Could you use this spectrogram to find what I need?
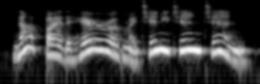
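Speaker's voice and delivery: high, loud piglet voice; little pig's defiant refusal. A narrator's reading. Little pig answering the wolf through the door, defiant and high. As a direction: refuse in a high, bouncy storybook voice.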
